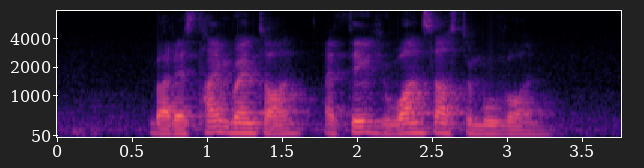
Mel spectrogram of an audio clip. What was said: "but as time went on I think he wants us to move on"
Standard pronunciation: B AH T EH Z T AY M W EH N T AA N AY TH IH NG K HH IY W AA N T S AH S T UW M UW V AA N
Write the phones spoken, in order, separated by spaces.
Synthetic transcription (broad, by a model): B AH T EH S T AY M W EH N T AA N AY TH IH NG K HH IY W AA N T S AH S T UW M UW V AA N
